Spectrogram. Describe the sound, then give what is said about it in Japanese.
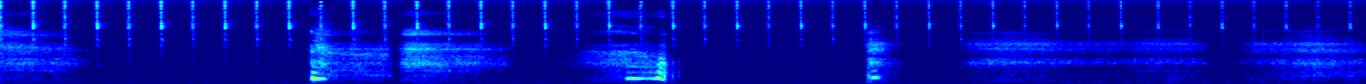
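A clock ticks in a quick, even rhythm from start to finish, crisp and clear, while breathy, wordless vocal sounds and soft murmurs come and go over it. “そのような時計のことより、溜まっているお仕事をお願いいたします。”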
